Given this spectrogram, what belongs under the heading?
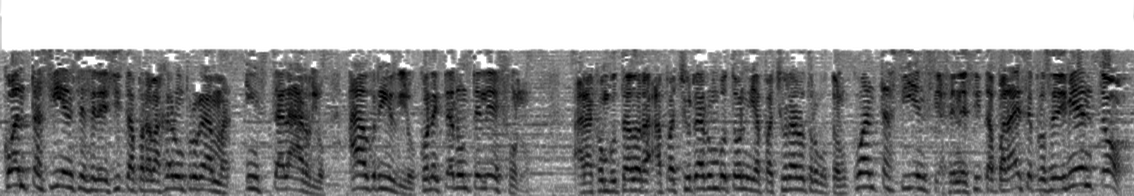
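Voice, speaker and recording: A man's voice: high-pitched, animated, fairly quick. A Mexican man with a playful, theatrical way of talking, chatting casually as a podcast host answering listener questions. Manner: theatrical, mock-exasperated, playful. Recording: dull lo-fi radio sound, music behind. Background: music.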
